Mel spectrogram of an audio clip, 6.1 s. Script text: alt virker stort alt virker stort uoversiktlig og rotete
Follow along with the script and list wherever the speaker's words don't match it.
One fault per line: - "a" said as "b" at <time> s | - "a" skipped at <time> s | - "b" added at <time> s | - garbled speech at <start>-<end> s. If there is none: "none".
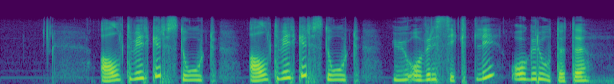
none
